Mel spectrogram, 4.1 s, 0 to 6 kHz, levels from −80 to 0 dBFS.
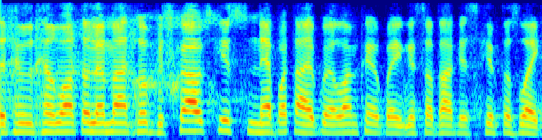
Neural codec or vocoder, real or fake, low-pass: codec, 16 kHz, 1 kbps, FunCodec, trained on LibriTTS, 50 frames a second; fake; 5.4 kHz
